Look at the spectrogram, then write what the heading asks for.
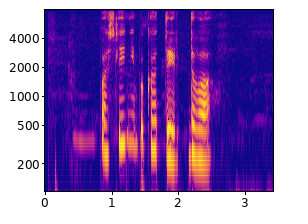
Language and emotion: Russian, neutral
